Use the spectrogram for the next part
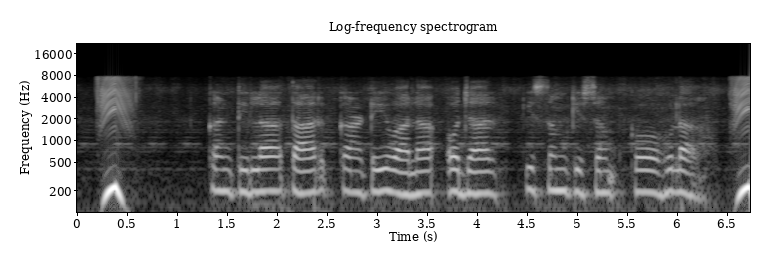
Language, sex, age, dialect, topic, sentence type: Bhojpuri, female, 36-40, Northern, agriculture, statement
